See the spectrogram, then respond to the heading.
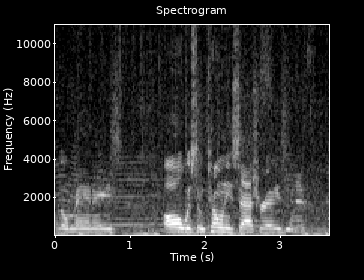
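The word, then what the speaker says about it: Chachere: all with some Tony's sash raise you're wondering how to say it that's how you say it if you're from Louisiana disaster aid don't even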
